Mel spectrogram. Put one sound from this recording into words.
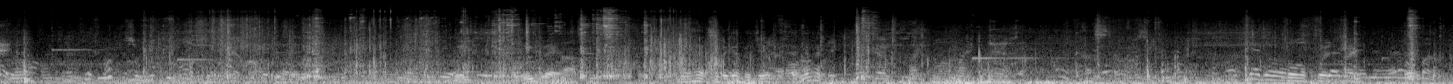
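A metal rack rattles and clanks as it is handled.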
